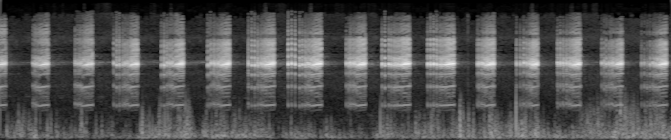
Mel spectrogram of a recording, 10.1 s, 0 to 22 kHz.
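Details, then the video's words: Cicada chirping at night in summer 2017 in Da-an District, Taichung City, recorded on an Asus ZenFone2: steady, ringing tonal pulses repeated about one and a half times per second over a low rumbling background. "Cicada chirping at night."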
